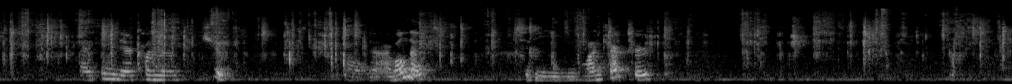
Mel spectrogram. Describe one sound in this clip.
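Paper tears slowly.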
